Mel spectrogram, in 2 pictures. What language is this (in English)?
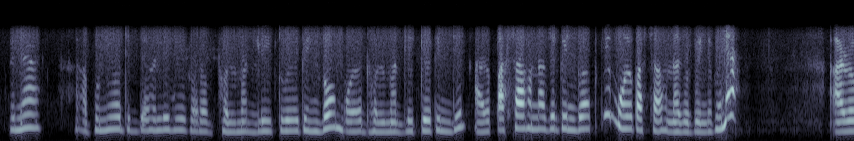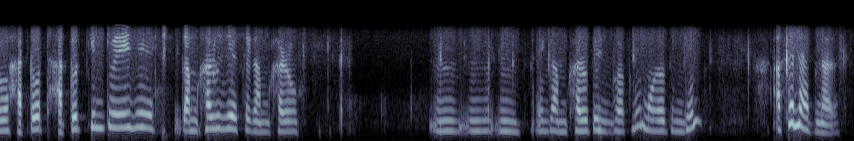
Assamese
